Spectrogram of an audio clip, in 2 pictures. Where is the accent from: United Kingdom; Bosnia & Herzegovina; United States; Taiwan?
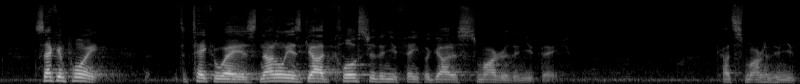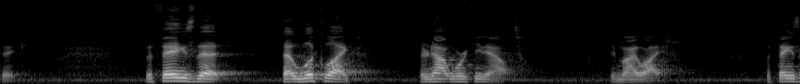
Taiwan; I grew up partially in Taiwan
